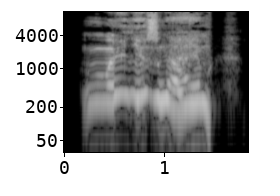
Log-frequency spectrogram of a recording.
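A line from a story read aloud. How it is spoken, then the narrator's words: Hoarse wheeze. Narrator (Russian): просипел Раз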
